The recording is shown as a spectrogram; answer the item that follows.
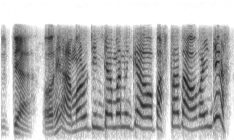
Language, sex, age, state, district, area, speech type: Assamese, male, 45-60, Assam, Darrang, rural, conversation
